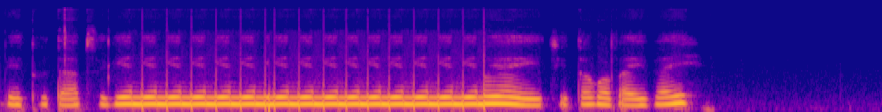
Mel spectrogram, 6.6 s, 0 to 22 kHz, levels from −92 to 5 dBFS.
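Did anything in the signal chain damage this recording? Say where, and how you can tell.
Yes. A broken-record loop runs from 1.06 to 3.63 s: a fragment of about 184 ms repeats 16 times, back to back and identical each time. This is likely a stalled player or stream at the playback or buffer stage, resending the last piece it held while the audio meant for that span is lost.

A skip ahead at the network or jitter-buffer stage occurs at 2.01 s. Roughly 300 ms of audio is missing, and the two sides are butted together with no filled gap. This fits a buffer dropping audio while later packets were already queued.

Jitter buffer speed-up runs from 2.56 to 2.90 s. The sound plays at about 115% speed with its pitch unchanged, so it sounds hurried. The receiver trimmed roughly 70 ms in short pitch-period slices to drain an overfilled buffer and cut its delay.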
